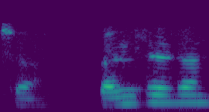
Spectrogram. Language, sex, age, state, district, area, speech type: Hindi, male, 18-30, Madhya Pradesh, Hoshangabad, rural, conversation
